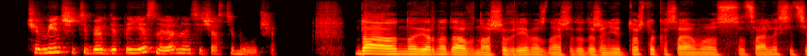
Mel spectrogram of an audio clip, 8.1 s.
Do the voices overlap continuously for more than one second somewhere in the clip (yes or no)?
no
